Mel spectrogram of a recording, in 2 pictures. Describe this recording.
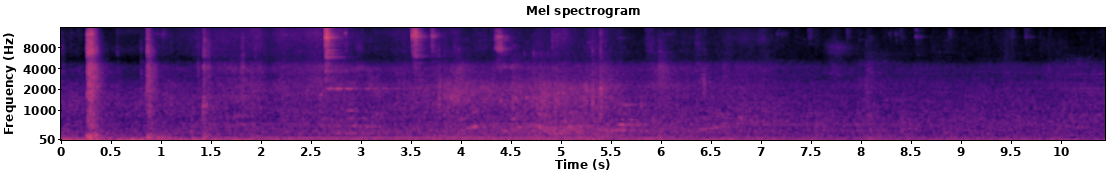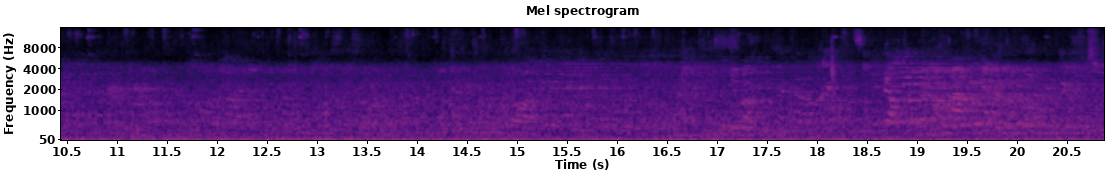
Sitting inside mall, Binaural recording, Zoom H6+ Soundman OKM II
